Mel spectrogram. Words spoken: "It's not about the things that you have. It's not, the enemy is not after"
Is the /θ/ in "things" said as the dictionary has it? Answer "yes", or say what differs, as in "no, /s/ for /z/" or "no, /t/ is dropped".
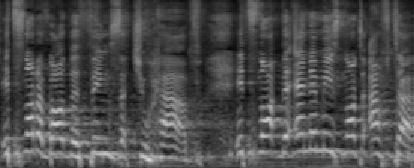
yes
